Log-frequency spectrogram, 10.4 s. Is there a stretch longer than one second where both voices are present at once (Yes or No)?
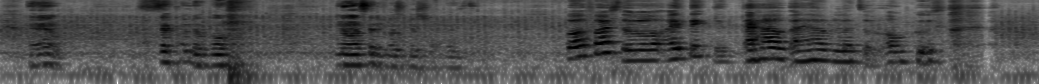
No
